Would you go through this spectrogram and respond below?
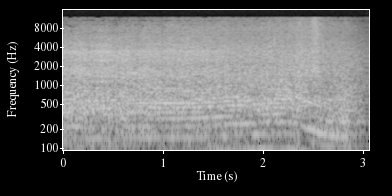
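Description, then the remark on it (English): A funny car drag racer's roaring, high-powered engine blasts at full volume as it goes down the track, its pitch climbing steadily as the car accelerates hard, then the noise starts to fade at the very end. “That looked like a fast, funny car, and it was one of yours.”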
